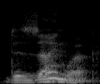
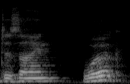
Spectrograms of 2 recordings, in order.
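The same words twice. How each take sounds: First: The stress falls on the first word. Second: The stress falls on the second word. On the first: The speaker calls it right. "normally the stress is on the first word" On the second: The speaker calls it wrong. "Not design work"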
